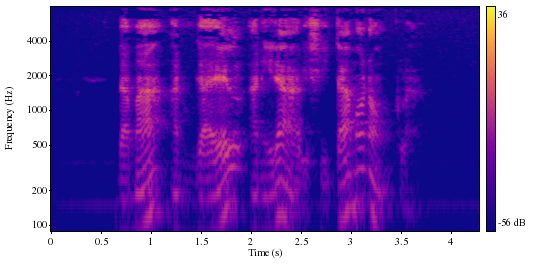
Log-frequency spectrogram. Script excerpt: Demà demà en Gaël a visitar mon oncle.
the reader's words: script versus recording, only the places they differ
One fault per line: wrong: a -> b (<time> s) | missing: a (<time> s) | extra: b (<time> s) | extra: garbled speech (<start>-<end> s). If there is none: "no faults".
missing: demà (0.9 s)
extra: anirà (2.1 s)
